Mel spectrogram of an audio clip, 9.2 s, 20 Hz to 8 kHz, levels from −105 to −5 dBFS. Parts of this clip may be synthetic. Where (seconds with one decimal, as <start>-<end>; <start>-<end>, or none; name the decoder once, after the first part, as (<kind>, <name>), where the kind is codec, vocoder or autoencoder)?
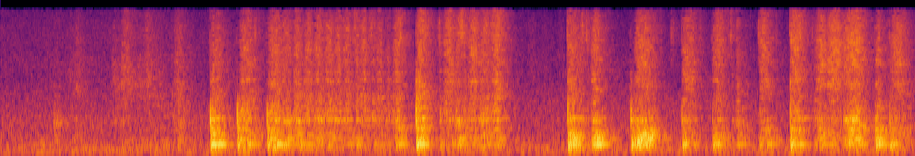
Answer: none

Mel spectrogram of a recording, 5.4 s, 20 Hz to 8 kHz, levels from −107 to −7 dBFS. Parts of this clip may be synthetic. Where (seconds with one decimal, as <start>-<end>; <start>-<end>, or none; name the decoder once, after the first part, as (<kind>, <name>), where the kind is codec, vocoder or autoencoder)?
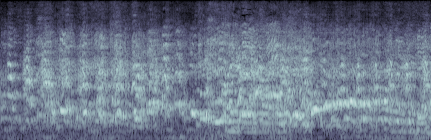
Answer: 0.6-3.0 (vocoder, Vocos); 3.4-4.8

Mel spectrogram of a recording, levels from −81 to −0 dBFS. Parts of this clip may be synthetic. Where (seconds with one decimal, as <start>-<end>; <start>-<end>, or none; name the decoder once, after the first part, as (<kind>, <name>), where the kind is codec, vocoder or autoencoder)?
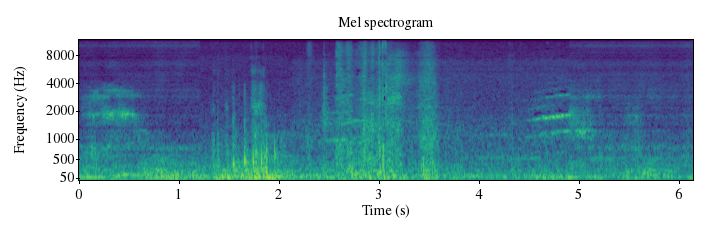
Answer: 0.0-1.2 (codec, SNAC); 4.9-6.1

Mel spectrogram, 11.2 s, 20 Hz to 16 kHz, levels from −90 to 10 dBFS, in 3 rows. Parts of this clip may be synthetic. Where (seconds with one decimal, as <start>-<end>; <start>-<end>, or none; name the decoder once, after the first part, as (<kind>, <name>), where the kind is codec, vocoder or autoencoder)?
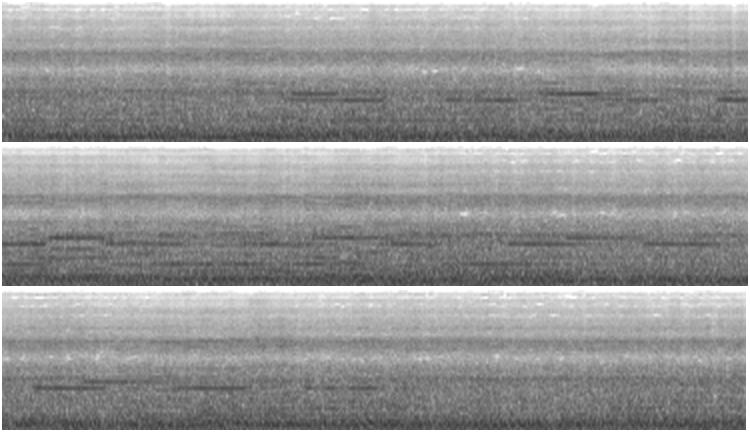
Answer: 0.6-1.4 (codec, SNAC); 2.7-6.0; 8.2-8.9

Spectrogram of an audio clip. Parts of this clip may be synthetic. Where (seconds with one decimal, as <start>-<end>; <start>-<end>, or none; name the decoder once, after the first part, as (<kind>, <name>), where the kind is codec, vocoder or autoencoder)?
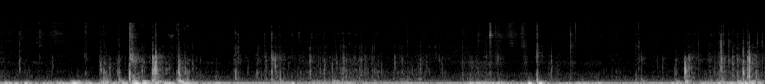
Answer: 4.5-6.0 (autoencoder, DAC-VAE)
